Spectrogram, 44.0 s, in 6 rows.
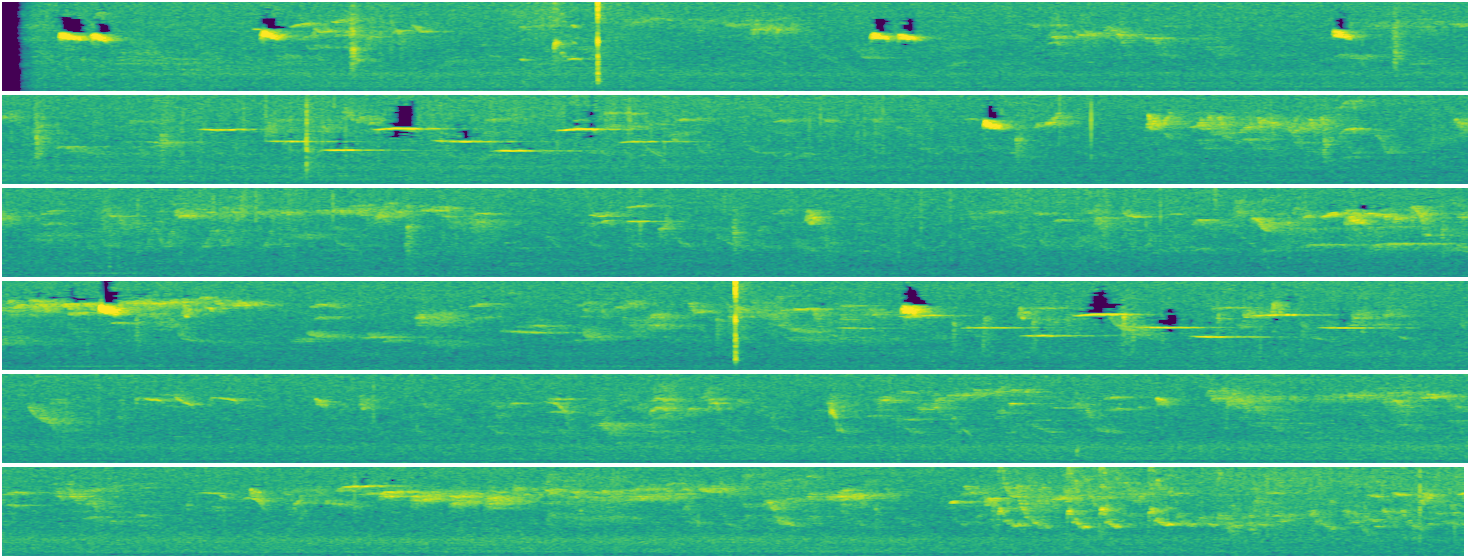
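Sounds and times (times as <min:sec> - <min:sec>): small birds chirping: 0:00.1 - 0:43.9
sharp clicks: 0:25.6 - 0:25.8.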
